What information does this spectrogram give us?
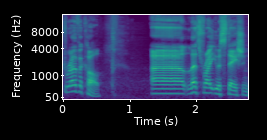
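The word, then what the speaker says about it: Revachol: It's pronounced Revicol.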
